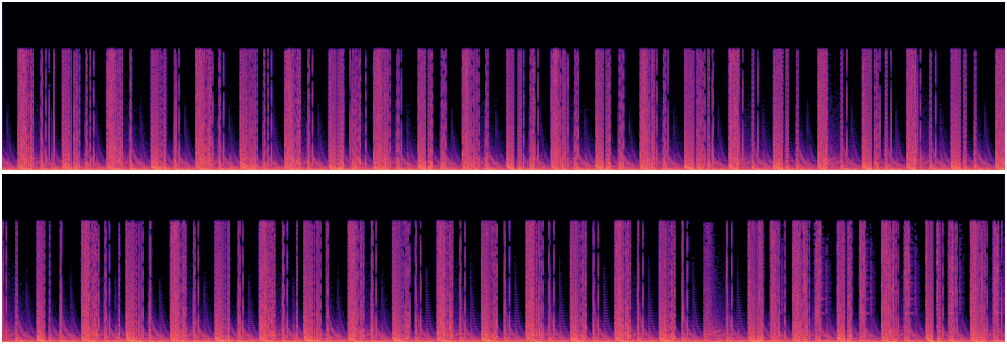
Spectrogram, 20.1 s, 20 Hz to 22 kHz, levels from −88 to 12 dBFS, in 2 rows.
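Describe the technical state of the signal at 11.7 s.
Integer overflow runs through the whole clip, including 11.7 s. The signal is driven about 7 dB past the integer ceiling, and instead of being limited, those peaks wrap around to the opposite sign. With a small share of samples affected, loud moments break into harsh, violent cracks far sharper than ordinary clipping.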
